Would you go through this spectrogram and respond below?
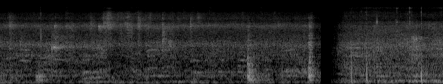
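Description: Pakoras frying in very hot oil, a steady bright sizzle and crackle close by, with faint clinks and a brief dropout before the hiss resumes.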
